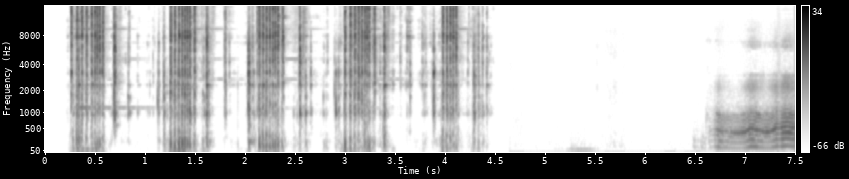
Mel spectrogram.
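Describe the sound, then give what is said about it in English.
A clockwork key is wound at keyhole 2 in about five loud, rough ratcheting bursts, each a quick gritty crank. A short silence follows, then a wavering, musical tone starts up. “I'll wind up keyhole 2.”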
